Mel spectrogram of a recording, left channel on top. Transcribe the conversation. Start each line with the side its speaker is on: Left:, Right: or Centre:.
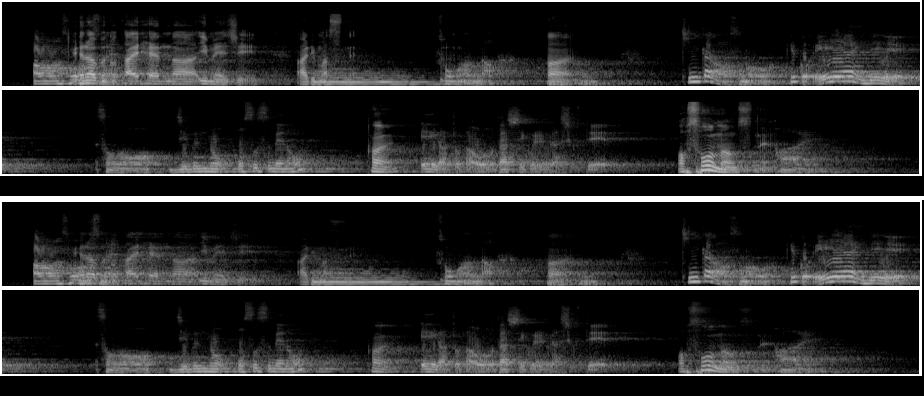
Centre: ああ、そうなんですね。
Left: 選ぶの大変なイメージありますね。
Centre: うーん。そうなんだ。
Left: うん。
Centre: うんうん。
Left: はい。
Centre: 聞いたのは、その、結構 AI で、その、自分のおすすめの
Left: はい。
Centre: 映画とかを出してくれるらしくて、
Left: あ、そうなんですね。
Centre: はい。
